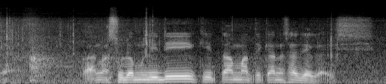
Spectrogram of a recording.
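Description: Out on a patio garden, a man in his thirties casually reviews a camping stove for his vlog, walking viewers through it step by step and calling them guys. His voice is fairly low and his speed normal, with background noise audible.

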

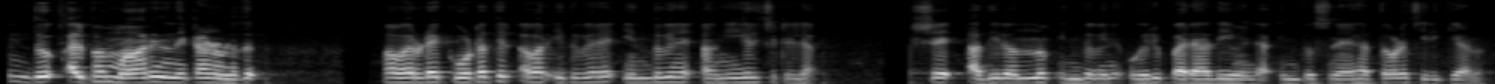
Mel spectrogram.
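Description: Brief: male storyteller, fairly high voice, recapping drama episode. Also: a little fast. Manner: lively narration with voiced characters. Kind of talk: retelling a TV serial episode.

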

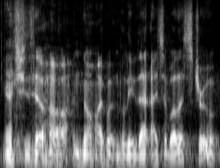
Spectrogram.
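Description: A man's voice: low voice, fairly quick, fairly bright tone, a little hiss or hum. An older man, a pastor, preaching a sermon in a folksy storytelling way, chuckling now and then and restarting his sentences.

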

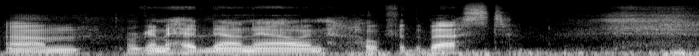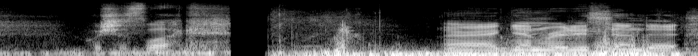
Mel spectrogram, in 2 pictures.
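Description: A man's voice: medium pitch, level tone, normal speed, highs cut off, very noisy. A man vlogging casually outdoors on sand dunes, laid-back and chatty, often saying "like", recorded on an action camera. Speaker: travel vlogger. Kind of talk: casual on-camera vlog chat.

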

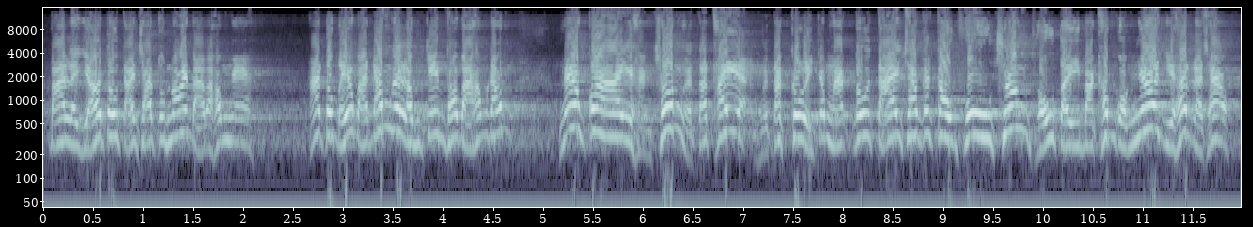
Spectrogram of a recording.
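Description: A woman's voice: high voice, animated, fast, fairly bright tone, big-room sound, slight background noise. A woman with a Southern Vietnamese accent playing a bossy, grumpy old husband who nags and scolds his wife in a comedy sketch. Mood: scolding. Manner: nagging, scolding. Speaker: comic actor.

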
